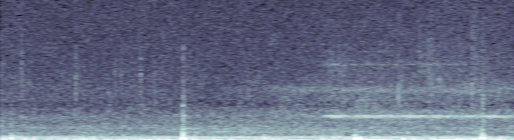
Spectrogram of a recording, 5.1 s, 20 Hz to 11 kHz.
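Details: Audi A6 C7: a few sharp, uneven clicks every second or two over a quiet low rumble, a knock/crunch from the steering or suspension when turning the steering wheel.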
